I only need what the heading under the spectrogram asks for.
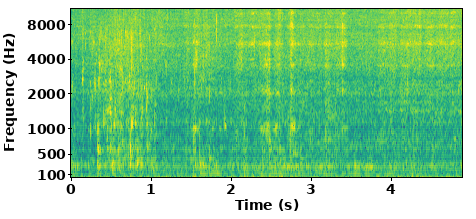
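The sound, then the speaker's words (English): Running water splashes with scrubbing and light scraping as a saucepan is washed out. A steady hiss runs throughout, with many brief clinks and knocks scattered across it. “what we need to do here is wash out this saucepan. So let's do some washing.”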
